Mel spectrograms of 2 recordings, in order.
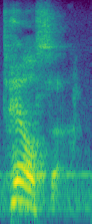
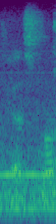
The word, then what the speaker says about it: Tesla: Have any of y'all ever heard of Telsa? Telsa? T-E-L-S-A? It's a car company. Tesla.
